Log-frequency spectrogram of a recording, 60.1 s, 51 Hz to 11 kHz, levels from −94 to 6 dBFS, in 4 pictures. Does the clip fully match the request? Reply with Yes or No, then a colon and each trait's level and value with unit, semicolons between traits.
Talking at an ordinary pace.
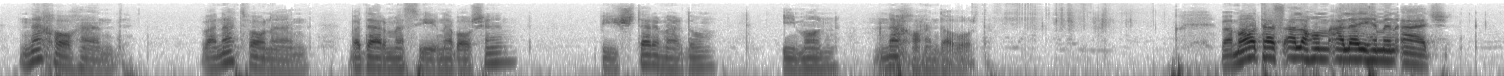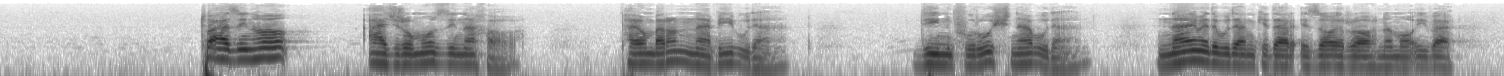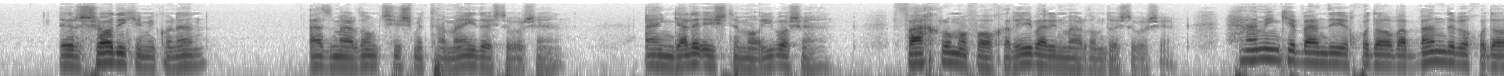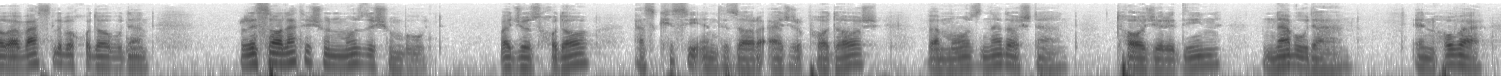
No: slow, 90 wpm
